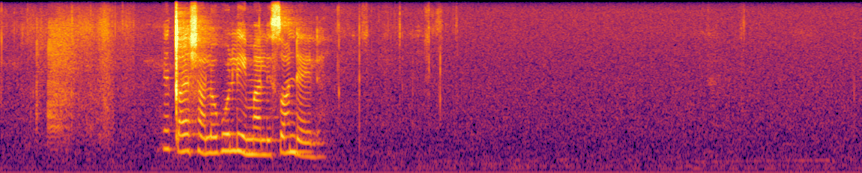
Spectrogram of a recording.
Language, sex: Xhosa, female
